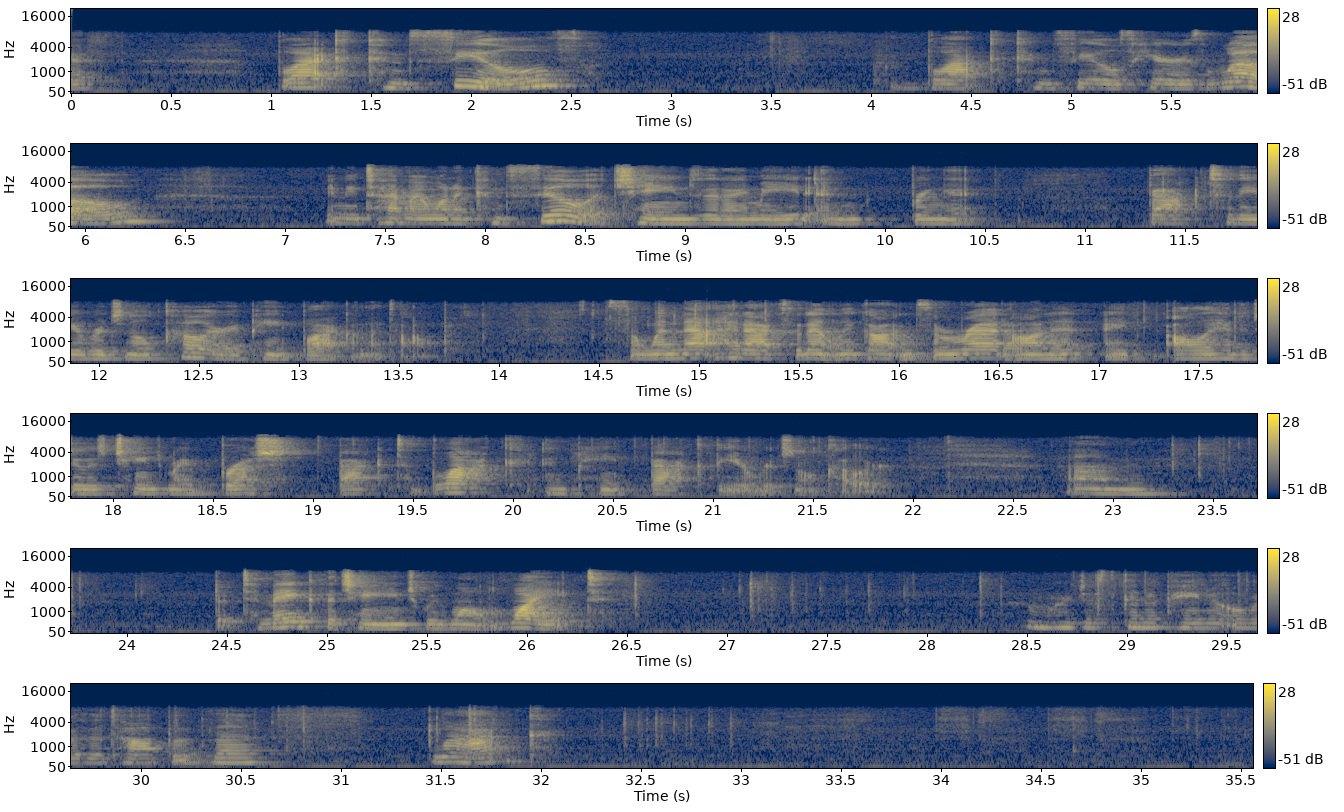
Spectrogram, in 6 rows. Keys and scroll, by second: 14.6 ctrl+z.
